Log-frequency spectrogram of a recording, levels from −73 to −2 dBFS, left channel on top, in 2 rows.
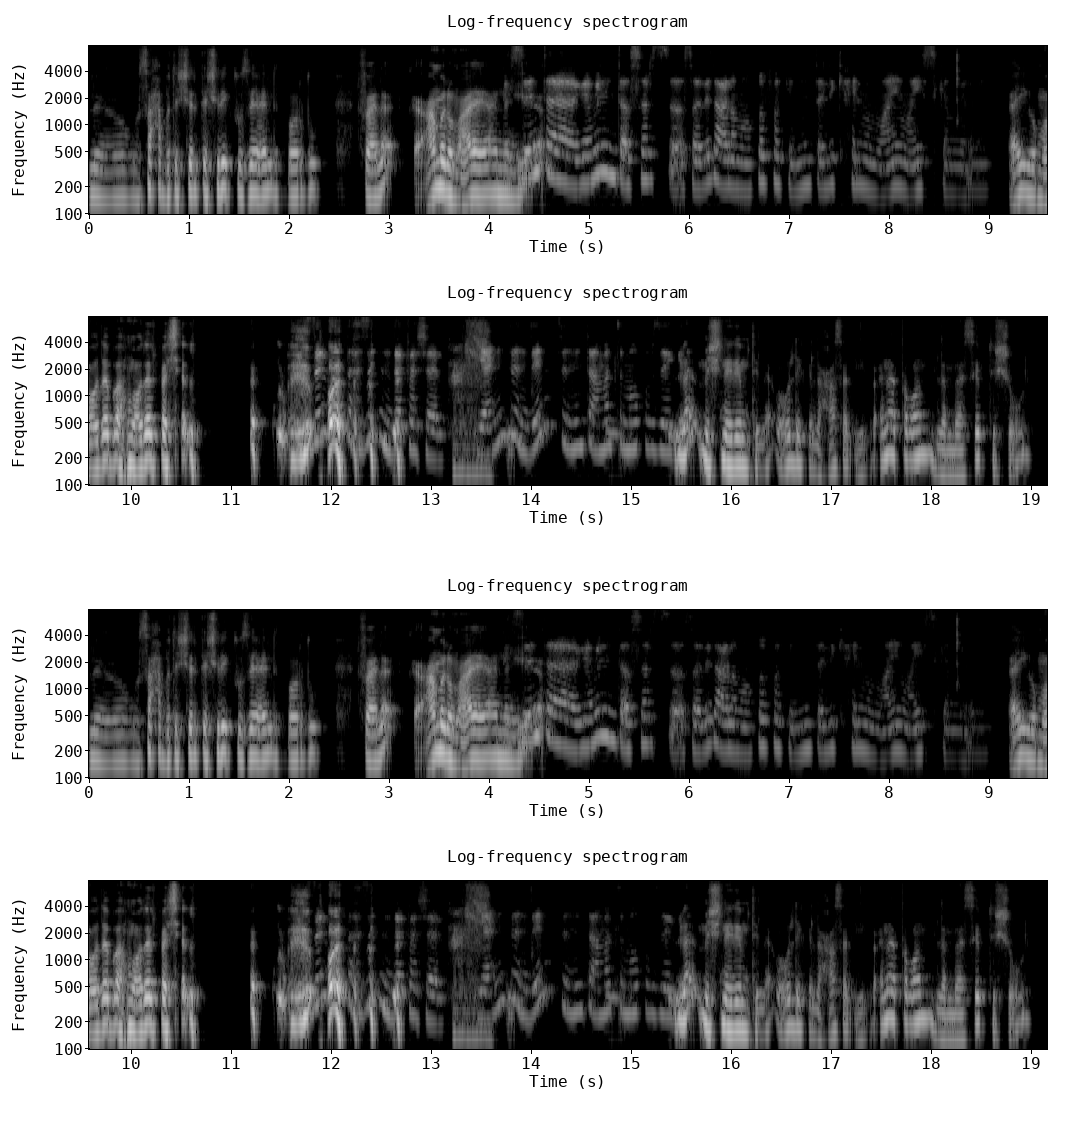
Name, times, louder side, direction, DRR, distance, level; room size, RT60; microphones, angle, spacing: voice 1, 0.0-4.5 9.2-10.6 11.2-12.1 12.6-12.7 13.2-13.6 15.4-19.0, left 1 dB, ahead, 0.4 m, -32 dB
voice 2, 4.1-9.0 11.6-15.6 18.1-18.2, left 4 dB, 50° left, 0.9 m, -43 dB
4.0 x 3.1 x 2.7 m
head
